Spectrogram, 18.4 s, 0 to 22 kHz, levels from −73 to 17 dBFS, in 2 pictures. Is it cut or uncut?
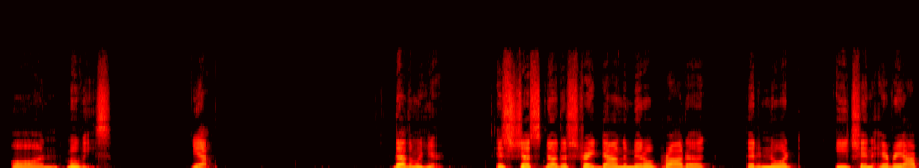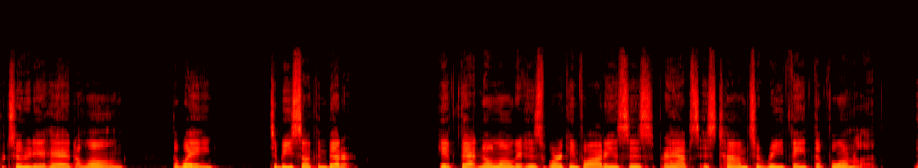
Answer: uncut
